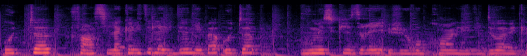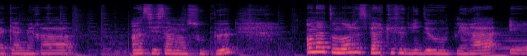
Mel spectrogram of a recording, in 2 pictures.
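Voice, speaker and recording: A woman speaks at a moderate pace with fairly even intonation. Faint music plays in the background. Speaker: beauty vlogger. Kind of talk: casual vlog chat. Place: home room. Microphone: phone near.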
